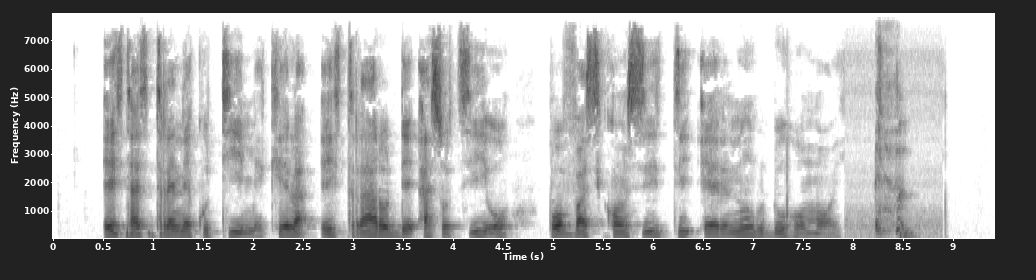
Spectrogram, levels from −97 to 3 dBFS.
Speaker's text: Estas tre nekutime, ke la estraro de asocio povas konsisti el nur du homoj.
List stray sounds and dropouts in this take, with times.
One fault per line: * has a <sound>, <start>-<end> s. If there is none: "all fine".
* has a cough, 8.2-8.7 s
